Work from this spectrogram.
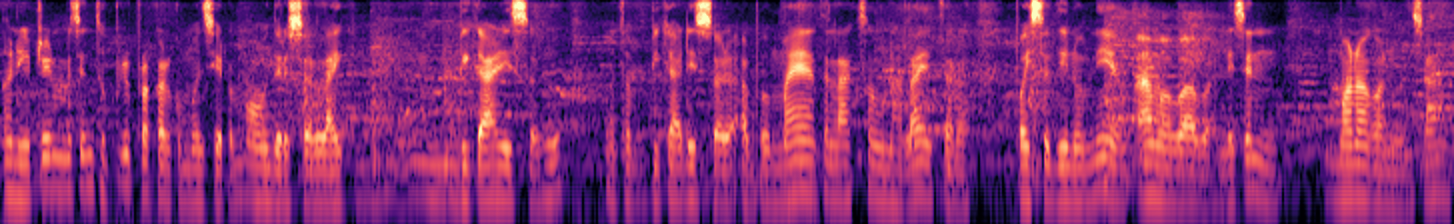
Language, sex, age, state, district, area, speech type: Nepali, male, 18-30, West Bengal, Alipurduar, urban, spontaneous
